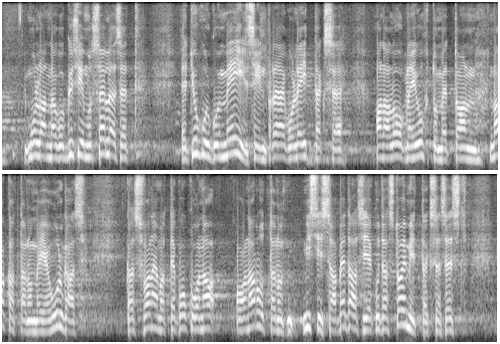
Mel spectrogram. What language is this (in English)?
Estonian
